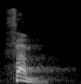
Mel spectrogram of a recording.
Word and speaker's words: femme: Un jour, l'instituteur nous a dit « F-E-2-M-E se prononce femme ». Mais j'ai dit à l'instituteur « Il n'y a pas de A dans femme ». Ah, bien vu, c'est exact, mais c'est comme ça. Le E de femme se prononce A.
